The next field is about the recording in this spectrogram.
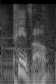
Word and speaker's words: pivo: Beer, by the way, in Slovenian is pronounced pivo.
